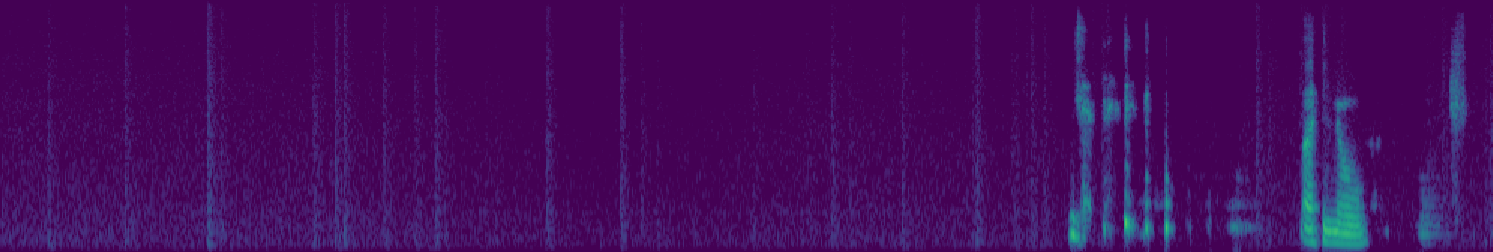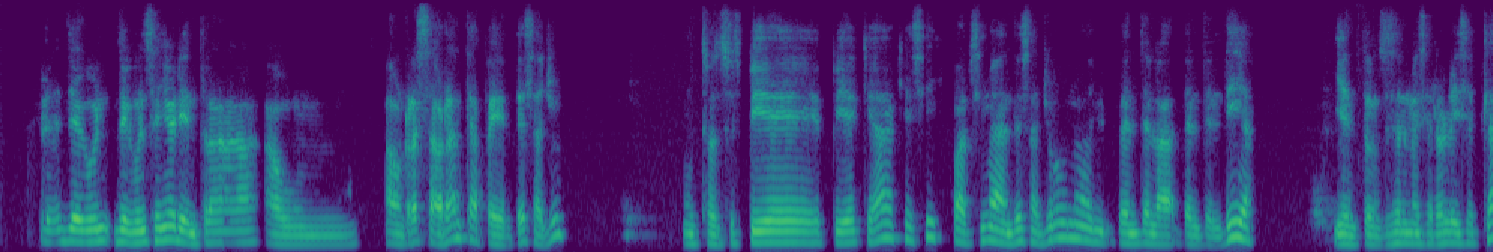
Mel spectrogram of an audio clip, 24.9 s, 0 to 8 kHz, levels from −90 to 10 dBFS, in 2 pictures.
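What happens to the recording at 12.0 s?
An echo leak runs from 11.81 to 12.0 s. The echo canceller on the loudspeaker side of the call likely let through some of what its microphone picked up, and that residue was sent back. What you hear is a faint, delayed copy of the speech arriving 375 ms behind the original and sitting well below it, a brief ghostly repeat that trails the voice until it stops at 12.0 s.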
